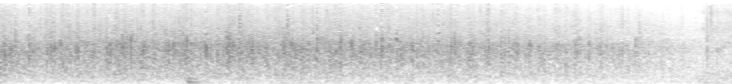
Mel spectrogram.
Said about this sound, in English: How awesome is he? I think that's worth a clap. Go ahead.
